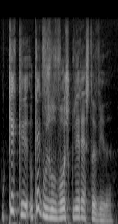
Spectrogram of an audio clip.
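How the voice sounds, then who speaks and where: A man's voice: on the high side, wildly swooping pitch, rapid-fire, darkish tone. A man in his forties with a Lisbon-area Portuguese accent, hosting a casual, jokey interview with informal interjections. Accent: European Portuguese, Lisbon area. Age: 40s. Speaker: podcast host, interviewer.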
